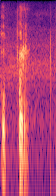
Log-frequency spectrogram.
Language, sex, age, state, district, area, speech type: Punjabi, male, 18-30, Punjab, Shaheed Bhagat Singh Nagar, rural, read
